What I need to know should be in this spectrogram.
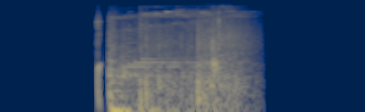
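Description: A bright, sparkling chime rings out.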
